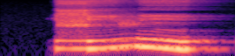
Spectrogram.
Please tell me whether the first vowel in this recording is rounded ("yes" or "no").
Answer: no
